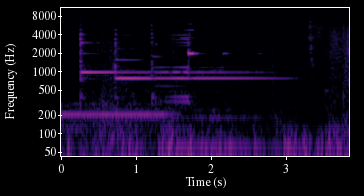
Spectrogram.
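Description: Bright chiming tones ring out briefly.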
